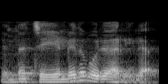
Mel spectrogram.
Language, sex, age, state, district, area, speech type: Malayalam, male, 30-45, Kerala, Malappuram, rural, spontaneous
